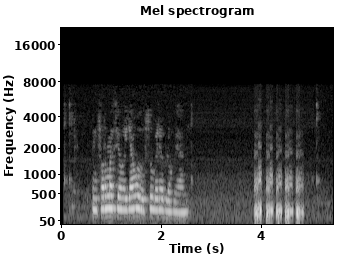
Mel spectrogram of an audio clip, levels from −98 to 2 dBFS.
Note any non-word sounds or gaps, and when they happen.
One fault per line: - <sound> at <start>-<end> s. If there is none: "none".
- laugh at 3.9-4.9 s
